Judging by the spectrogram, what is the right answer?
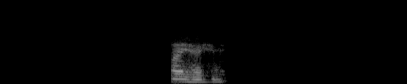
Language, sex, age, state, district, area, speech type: Santali, male, 18-30, West Bengal, Bankura, rural, conversation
